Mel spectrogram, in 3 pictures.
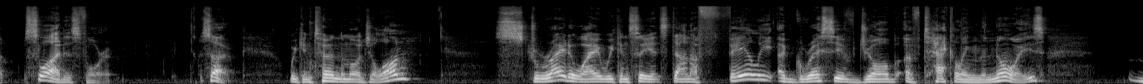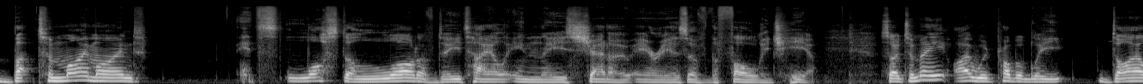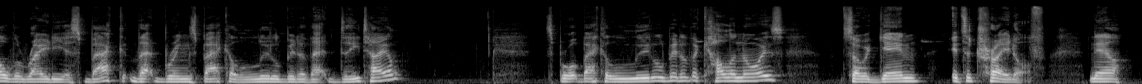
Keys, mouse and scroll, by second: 3.1 click, 21.8 click.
